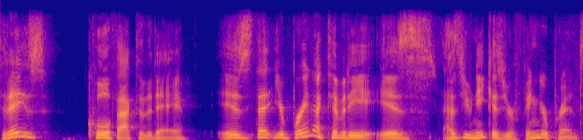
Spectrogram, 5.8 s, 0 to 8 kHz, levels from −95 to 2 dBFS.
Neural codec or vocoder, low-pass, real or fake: none; 7.2 kHz; real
